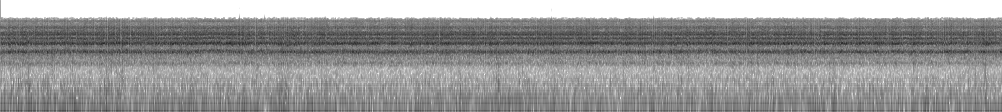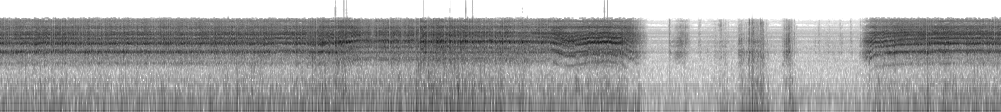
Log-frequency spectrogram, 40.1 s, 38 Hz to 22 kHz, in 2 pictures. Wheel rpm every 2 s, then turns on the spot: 160, 160, 160, 160, 160, 160, 160, 160, 160, 160, 160, 160, 160, 180, 190, 170, 60, 10, 30, 160.
32-34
